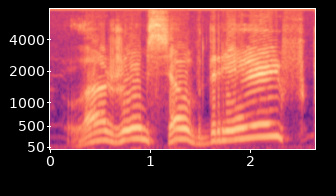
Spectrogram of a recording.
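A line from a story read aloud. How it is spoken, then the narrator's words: Shouted command. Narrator (Russian): крикнул капитан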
